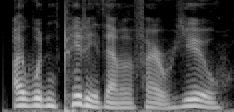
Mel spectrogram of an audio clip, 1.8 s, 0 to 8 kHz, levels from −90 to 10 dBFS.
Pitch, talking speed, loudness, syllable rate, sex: 150 Hz, 275 wpm, -17 LUFS, 6.5 syllables/s, female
